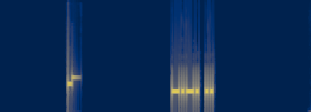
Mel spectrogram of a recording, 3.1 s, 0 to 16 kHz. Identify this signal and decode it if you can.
Morse code, heard as a keyed tone, about 50 wpm, 700 Hz. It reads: CI
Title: Multi-letter Phonemes Quick Fire 50wpm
